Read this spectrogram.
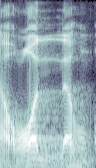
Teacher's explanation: را کو موٹا ادا کریں گے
